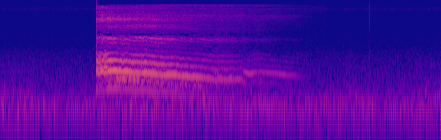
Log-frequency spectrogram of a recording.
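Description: A short cartoon sound effect slides downward in pitch.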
